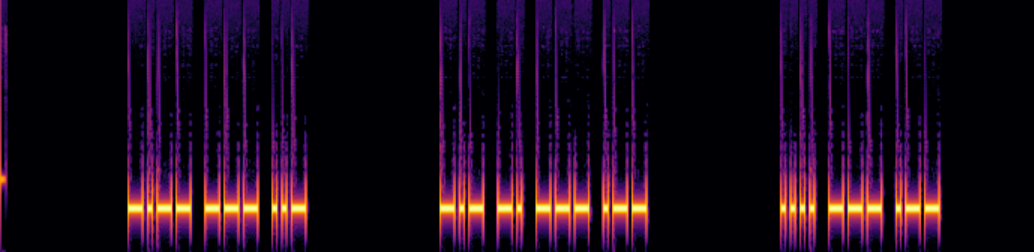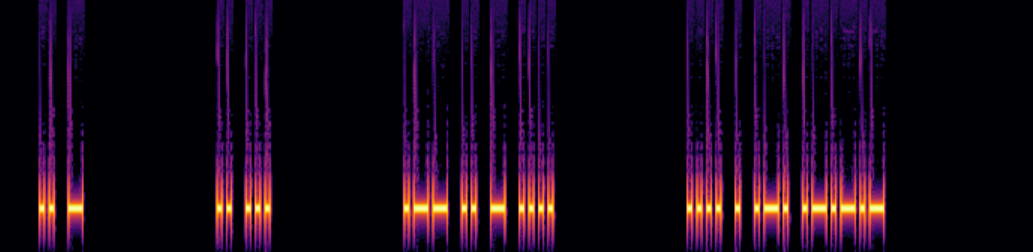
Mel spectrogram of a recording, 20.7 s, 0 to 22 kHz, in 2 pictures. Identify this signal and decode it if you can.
Morse code, heard as a keyed tone, about 25 wpm, 700 Hz. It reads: YOU KNOW HOW IT IS WITH HER.
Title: 4x Word-Spacing - Sentences from Top 100 Words - 25wpm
